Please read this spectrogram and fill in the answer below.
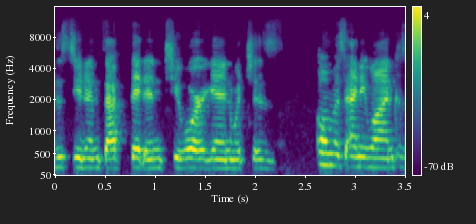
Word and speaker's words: Oregon: What is the correct pronunciation? Oregon.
